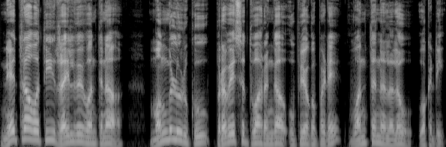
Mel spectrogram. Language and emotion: Telugu, neutral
